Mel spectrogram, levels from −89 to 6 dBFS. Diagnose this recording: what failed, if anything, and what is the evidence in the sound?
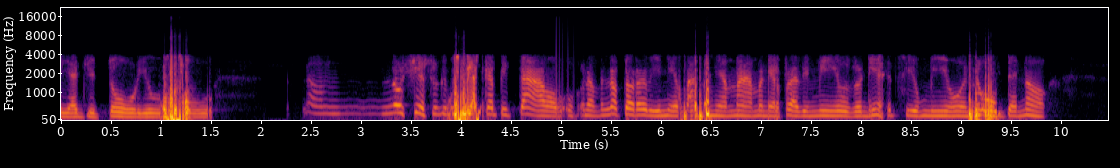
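The codec stage is the cause of the roughness heard throughout. The speech has the buzzy, gravelly texture and dull top end of the GSM full-rate codec, with nothing above 4 kHz, and the damage is plainly audible. At 13 kbit/s the coder models the vocal tract and drives it with a sparse, regularly spaced pulse excitation. That discards much of the fine waveform detail, so voiced sounds come out rasping rather than smooth.

GSM bit errors on the radio link cause the four bursts of squawking and gargling at 0.99–1.33 s, 3.86–4.25 s, 6.18–6.53 s (between "biri nì a" and "a mama") and 9.08–9.41 s. The error rates fall across these bursts from about 8.7% to 4.1%. Corrupted filter, pitch and gain parameters reach the decoder, so each affected frame has a bent spectrum or a sudden level jump.

Chunks out of order, a buffering or storage fault, cause two short jumbled moments. 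The first, at 1.47–1.52 s, plays a chunk of about 21 ms one slot late. The second, at 7.08–7.17 s just after "a mama", is a chunk of the same length arriving three slots late. No audio is lost, but the misplaced chunk is spliced in after its successors, and the three hard joins it creates cause the scrambled texture.

Processor overload crackle, a driver or buffer fault, produces a brief gritty tearing at 4.96–5.14 s, just before "non torru". The spacing of the dropouts fits buffers of around 10 ms, with roughly five deadlines missed in a row. Each missed buffer was filled with silence, so the sound is chopped by tiny hard-edged gaps that blend into a crackle and stop once the processing load eases.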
